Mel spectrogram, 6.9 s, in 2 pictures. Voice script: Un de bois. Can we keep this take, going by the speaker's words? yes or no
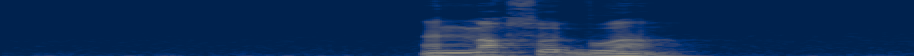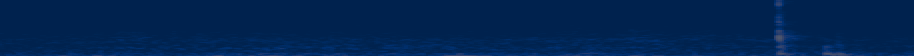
no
